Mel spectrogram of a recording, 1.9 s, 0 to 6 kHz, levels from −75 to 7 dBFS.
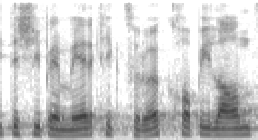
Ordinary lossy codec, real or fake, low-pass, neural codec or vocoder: none; real; 5.4 kHz; none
